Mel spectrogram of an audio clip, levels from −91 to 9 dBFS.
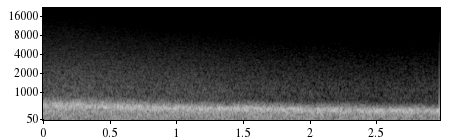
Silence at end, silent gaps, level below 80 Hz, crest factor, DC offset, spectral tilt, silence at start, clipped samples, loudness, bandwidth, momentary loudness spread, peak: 0 s; none; -40 dBFS; 12 dB; 0.2%; -11 dB/octave; 0 s; under 0.1%; -23 LUFS; 5.2 kHz; 1 LU; -12 dBFS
